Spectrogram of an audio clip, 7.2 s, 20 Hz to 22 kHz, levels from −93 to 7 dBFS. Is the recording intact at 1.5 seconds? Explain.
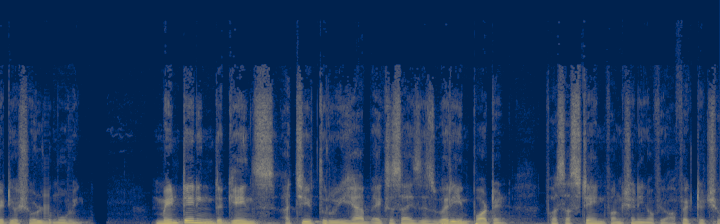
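No. There is a short concealed packet loss from 1.51 to 1.54 s. About 20 ms of the audio failed to arrive in time. The decoder patched the gap by extending the preceding sound and then blending back in. It is heard as a brief smear or wobble.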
